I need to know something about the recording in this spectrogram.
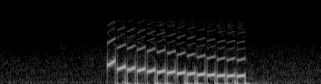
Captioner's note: laughing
